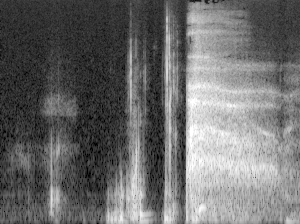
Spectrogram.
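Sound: sipping coffee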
